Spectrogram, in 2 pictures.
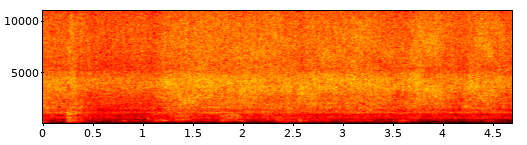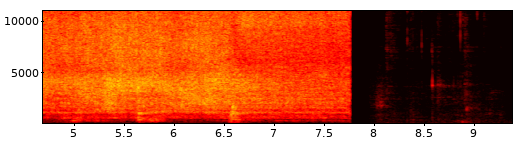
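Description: Loud, steady sizzle of masala frying with tomato and potato in a pan, broken by repeated scraping stirs, cutting off abruptly to near silence near the end.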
